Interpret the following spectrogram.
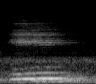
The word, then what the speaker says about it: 鱼: If you really cannot pronounce, you just imagine you want to do a kissing. You want to like kiss your wife. Okay? Just like yu, like kiss.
